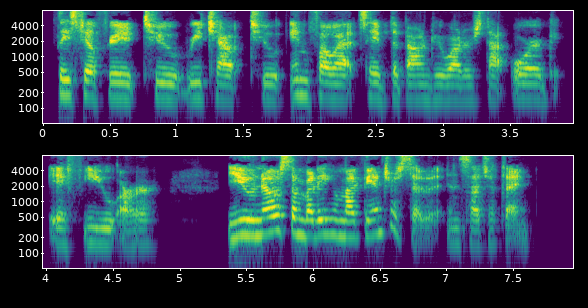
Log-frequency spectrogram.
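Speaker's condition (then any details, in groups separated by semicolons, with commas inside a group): No condition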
